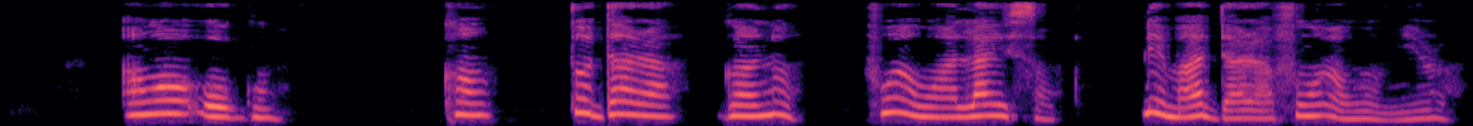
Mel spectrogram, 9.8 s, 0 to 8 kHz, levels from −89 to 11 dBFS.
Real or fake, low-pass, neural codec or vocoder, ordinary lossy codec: real; 7.2 kHz; none; AAC, 32 kbps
